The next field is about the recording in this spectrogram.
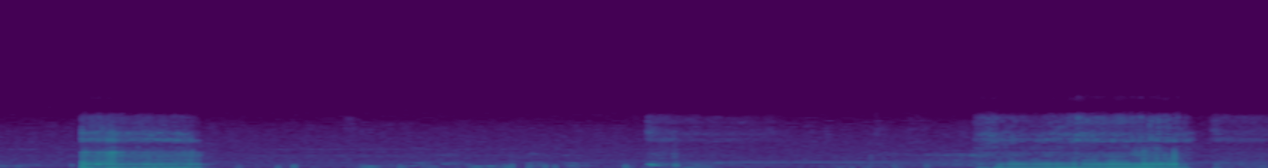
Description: Had to capture this, because its what i have to put up with whilst trying to watch tv. My dog is worse than a human being at snoring.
